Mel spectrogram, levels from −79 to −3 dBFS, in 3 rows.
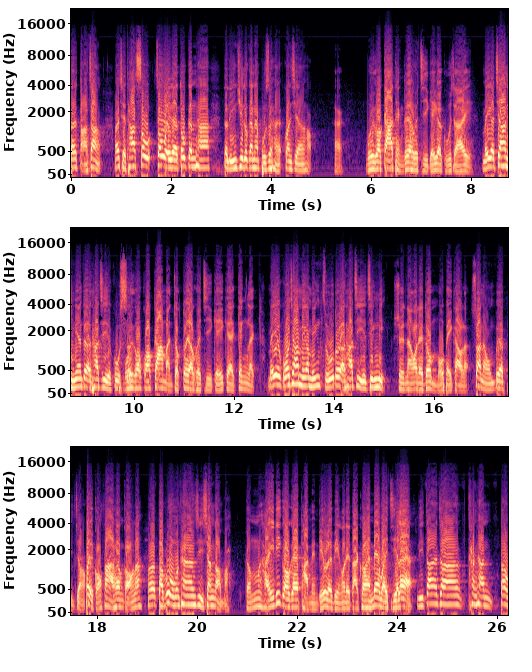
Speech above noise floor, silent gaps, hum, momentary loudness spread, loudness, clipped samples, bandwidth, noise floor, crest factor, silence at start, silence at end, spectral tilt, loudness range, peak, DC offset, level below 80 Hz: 28 dB; none; none; 7 LU; -7 LUFS; 4%; 15.5 kHz; -35 dBFS; 8 dB; 0 s; 0 s; -5.5 dB/octave; 3 LU; 0 dBFS; under 0.1%; -36 dBFS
